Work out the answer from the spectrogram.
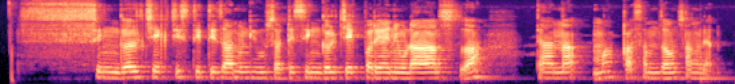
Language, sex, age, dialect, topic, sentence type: Marathi, male, 41-45, Southern Konkan, banking, statement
